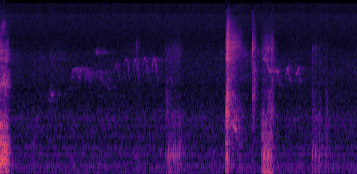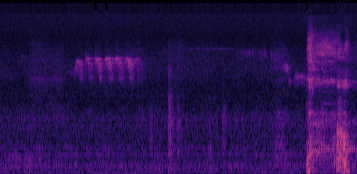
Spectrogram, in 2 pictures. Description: Man with a heavy morning smokers cough with spitting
